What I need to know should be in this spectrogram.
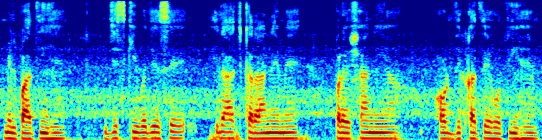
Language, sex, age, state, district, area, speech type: Urdu, male, 45-60, Delhi, Central Delhi, urban, spontaneous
